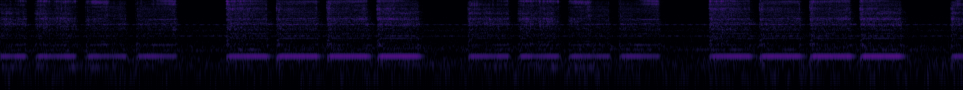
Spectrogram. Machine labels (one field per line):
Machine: slide rail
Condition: abnormal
